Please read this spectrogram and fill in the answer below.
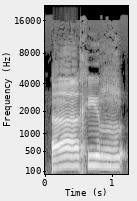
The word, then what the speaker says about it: آخر: آخر, when you read it, when you stop here, the را is pronounced lightly because yes. There is a كسرة sound.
